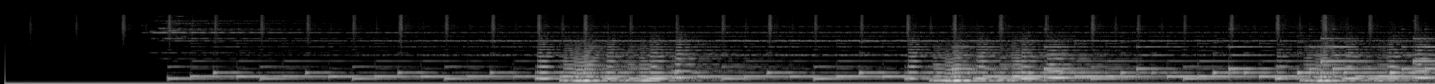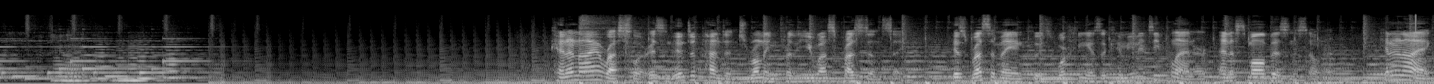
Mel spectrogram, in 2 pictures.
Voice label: radio commercial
